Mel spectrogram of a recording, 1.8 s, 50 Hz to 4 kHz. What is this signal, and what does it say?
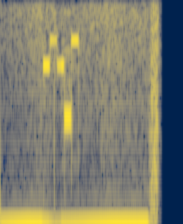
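Five-tone selective call (ZVEI), heard as quick runs of five tones, tones of about 70 ms. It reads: 88822
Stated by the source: ZVEI five-tone selective call received on an SDR.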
